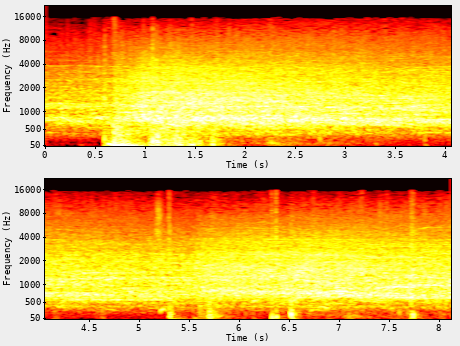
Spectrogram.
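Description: A crowd cheers loudly and steadily.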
